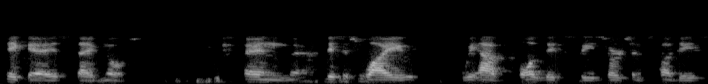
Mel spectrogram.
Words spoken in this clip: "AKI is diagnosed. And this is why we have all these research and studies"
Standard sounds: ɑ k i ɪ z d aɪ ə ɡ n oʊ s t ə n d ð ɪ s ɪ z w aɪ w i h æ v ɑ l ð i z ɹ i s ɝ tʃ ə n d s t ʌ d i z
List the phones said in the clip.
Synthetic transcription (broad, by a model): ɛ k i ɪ s d aɪ ə ɡ n oʊ s t ə n d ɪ s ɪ s w aɪ w i h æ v ɑ l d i s ɹ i s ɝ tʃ ə n d s t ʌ d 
